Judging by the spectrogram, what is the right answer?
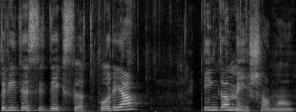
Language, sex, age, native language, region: Slovenian, female, 60+, Slovenian, Pomurje region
